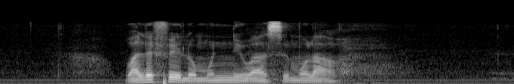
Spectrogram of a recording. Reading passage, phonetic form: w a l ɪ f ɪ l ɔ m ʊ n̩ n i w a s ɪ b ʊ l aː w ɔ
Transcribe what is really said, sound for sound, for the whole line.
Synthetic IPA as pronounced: w a l ɪ f ɪ l ɔ m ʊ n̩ n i w a s ɪ m ʊ l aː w ɔ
